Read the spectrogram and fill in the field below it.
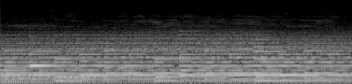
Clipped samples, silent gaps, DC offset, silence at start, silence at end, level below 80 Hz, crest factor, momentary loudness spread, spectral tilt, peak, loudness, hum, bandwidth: under 0.1%; none; under 0.1%; 0 s; 0 s; -46 dBFS; 14 dB; 3 LU; -6.5 dB/octave; -6 dBFS; -19 LUFS; none; 13 kHz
